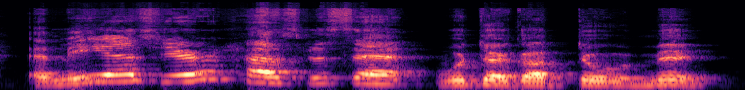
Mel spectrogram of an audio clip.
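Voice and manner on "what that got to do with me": put-on deep voice, lower pitch, faster. Role-playing a husband's reply to his wife, in a put-on deep voice. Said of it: "listen to your deep ass voice".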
